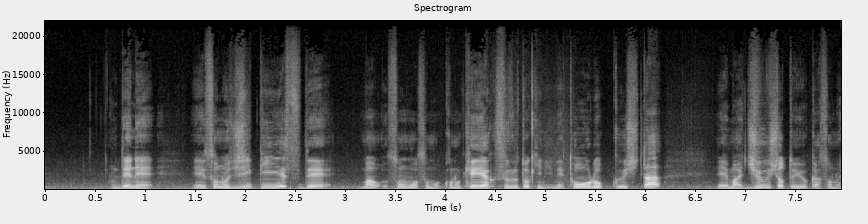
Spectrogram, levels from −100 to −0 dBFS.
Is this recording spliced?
no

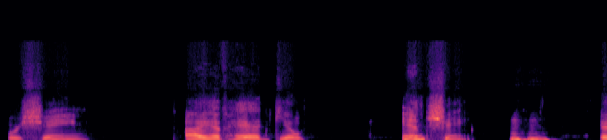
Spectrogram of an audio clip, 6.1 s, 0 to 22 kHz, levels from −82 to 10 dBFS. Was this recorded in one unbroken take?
yes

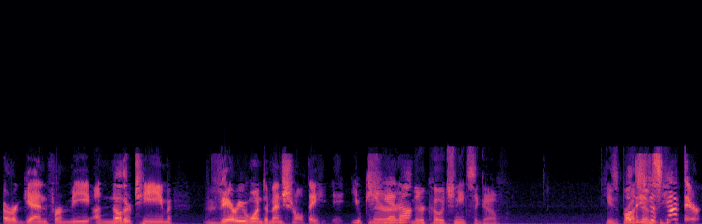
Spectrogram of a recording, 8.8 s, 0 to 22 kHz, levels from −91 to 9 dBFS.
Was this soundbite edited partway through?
no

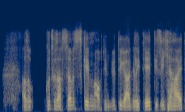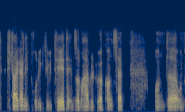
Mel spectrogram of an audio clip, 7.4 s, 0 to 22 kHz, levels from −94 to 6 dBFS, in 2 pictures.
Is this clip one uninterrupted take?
no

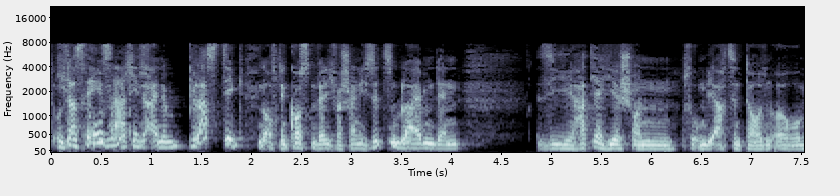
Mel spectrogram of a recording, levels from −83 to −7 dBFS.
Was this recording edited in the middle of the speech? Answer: yes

